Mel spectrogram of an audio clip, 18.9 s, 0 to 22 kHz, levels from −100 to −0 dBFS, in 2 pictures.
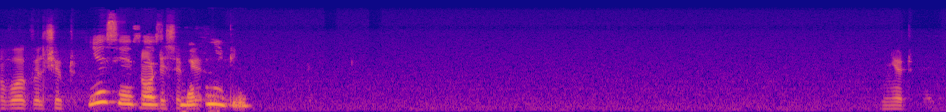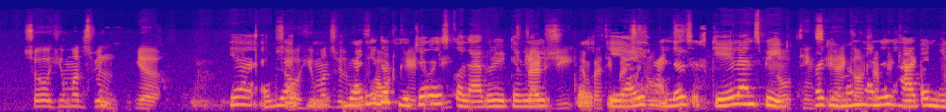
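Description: A far-end echo canceller that likely let part of its loudspeaker pickup through gives this speech recording an echo leak: at 0.47–0.72 s and again at 9.27–9.33 s a faint delayed copy of the voice trails about 176 ms behind, sitting very low, roughly 35 to 40 dB under the speech. The same canceller, likely unable to tell its own talker from the returning echo when both sides spoke at once, turns the speech down as speech suppressed in double talk at 0.87–0.92, 1.78–2.19, 10.38–10.49, 12.5–14.03, 15.19–16.6 and 17.58–18.71 s. Mostly the level sags by around 5 to 10 dB, briefly around 25 dB near 10.4 s.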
